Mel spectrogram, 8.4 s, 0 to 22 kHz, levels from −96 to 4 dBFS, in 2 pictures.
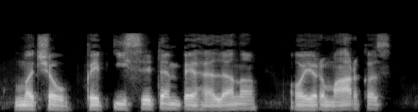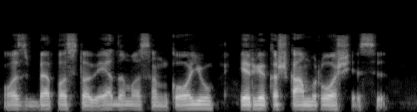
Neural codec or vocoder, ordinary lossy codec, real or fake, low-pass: codec, 16 kHz, 4 kbps, X-Codec, WavLM features, trained on Multilingual LibriSpeech; MP3, 48 kbps; fake; 7.2 kHz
